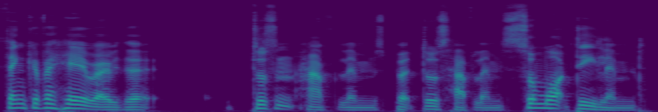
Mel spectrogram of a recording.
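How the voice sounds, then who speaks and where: A man's voice: deep voice, big pitch swings, unhurried, a bit bright, no echo, studio quality. A man co-hosting a podcast in casual chat, teasing his co-host with playful banter.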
